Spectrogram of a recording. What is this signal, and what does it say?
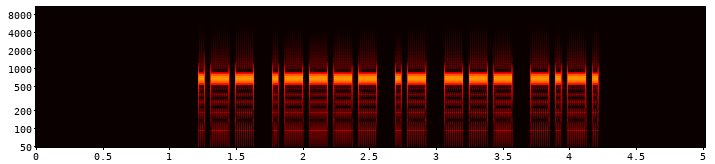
Morse code, heard as a keyed tone, about 25 wpm, 700 Hz. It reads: W1AOC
